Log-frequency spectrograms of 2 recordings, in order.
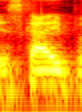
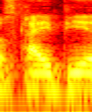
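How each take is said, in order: First: Said in the usual way. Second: Skype said as two syllables, "sky-pee"; alternative pronunciation. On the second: Shown as a demonstration. Guest giving another name people use, Skype pronounced "sky-pee". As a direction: say Skype with an added "ee" on the end. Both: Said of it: "some people call it".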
